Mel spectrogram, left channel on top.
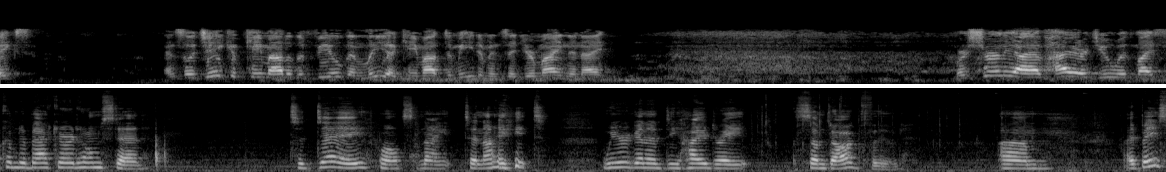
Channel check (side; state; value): both; different; correlation 0.01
